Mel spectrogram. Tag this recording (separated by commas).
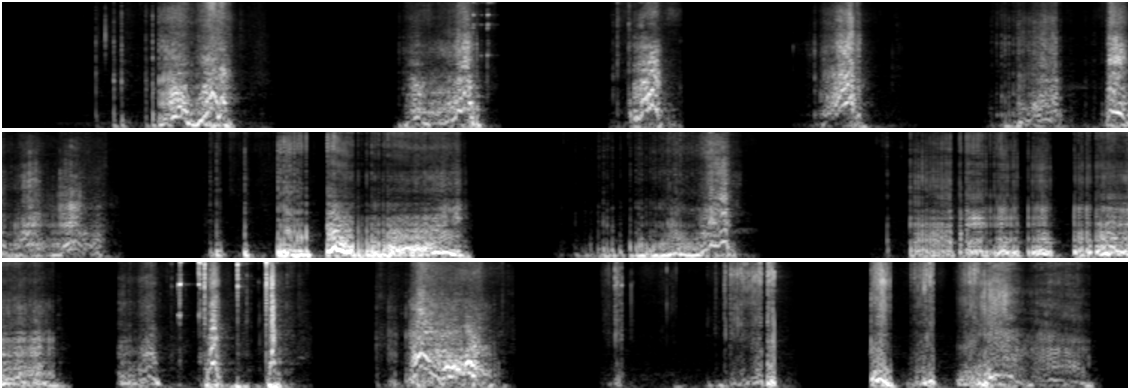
Zipper (clothing), Domestic sounds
